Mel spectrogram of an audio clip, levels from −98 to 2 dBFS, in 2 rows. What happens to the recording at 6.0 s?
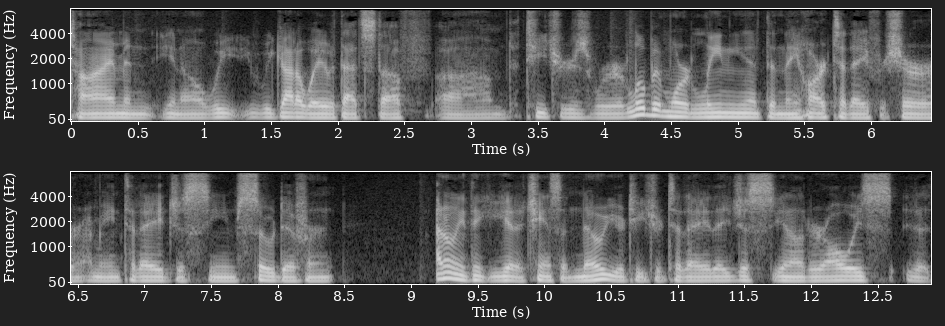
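Nothing goes wrong at 6.0 s: the speech is intact there, with only the ordinary call microphone processing and a low level of room noise, about 44 dB below the speech, in the background.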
